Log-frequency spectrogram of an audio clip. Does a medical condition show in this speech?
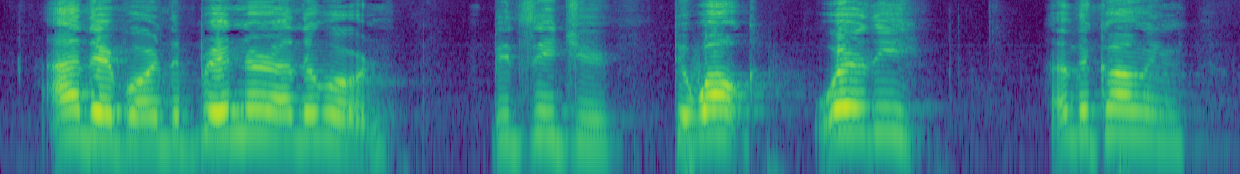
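Yes: cerebral palsy; carried by parents and friends since birth.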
